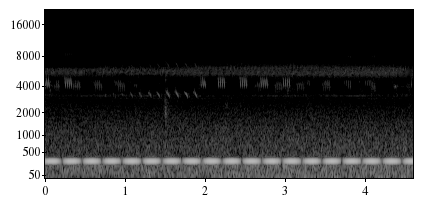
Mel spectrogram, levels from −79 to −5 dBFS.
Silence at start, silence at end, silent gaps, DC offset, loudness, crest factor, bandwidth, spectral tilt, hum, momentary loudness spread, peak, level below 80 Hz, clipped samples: 0 s; 0 s; none; under 0.1%; -33 LUFS; 8 dB; 7.2 kHz; -6.5 dB/octave; none; 1 LU; -24 dBFS; -54 dBFS; under 0.1%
